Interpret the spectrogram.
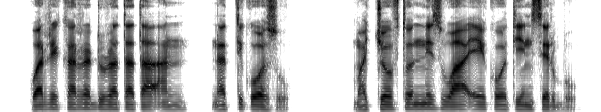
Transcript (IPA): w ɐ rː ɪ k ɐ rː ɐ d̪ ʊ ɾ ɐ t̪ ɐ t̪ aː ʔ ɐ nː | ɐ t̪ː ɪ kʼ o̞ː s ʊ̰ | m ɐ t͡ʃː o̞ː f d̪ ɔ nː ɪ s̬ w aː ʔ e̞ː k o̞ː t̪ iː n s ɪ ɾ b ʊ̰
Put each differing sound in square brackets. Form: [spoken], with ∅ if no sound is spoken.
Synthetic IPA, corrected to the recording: w ɐ rː ɪ k ɐ rː ɐ d̪ ʊ ɾ ɐ t̪ ɐ t̪ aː ʔ ɐ nː | ɐ t̪ː ɪ kʼ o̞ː s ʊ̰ | m ɐ t͡ʃː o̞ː f [t̪] ɔ nː ɪ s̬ w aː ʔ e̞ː k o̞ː t̪ iː n s ɪ ɾ b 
